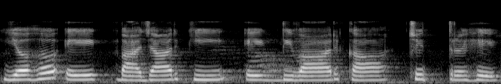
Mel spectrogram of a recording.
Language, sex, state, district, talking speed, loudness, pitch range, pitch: Hindi, female, Madhya Pradesh, Dhar, 110 wpm, -16 LUFS, 200-220 Hz, 210 Hz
